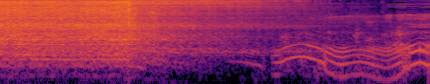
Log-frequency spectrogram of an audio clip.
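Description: A loud rushing blast of noise that drops about a second in and fades away, then a man's voice making drawn-out, wordless sounds that glide up and down in pitch near the end.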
